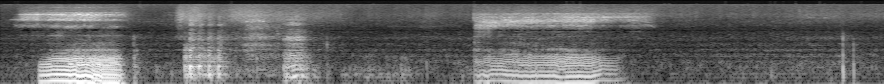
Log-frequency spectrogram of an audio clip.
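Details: French Bulldog. A French Bulldog snores heavily, each drawn-in breath a coarse, low rattle lasting a second or two. Softer snuffling breaths fill the gaps between the louder snores in a quiet room.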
